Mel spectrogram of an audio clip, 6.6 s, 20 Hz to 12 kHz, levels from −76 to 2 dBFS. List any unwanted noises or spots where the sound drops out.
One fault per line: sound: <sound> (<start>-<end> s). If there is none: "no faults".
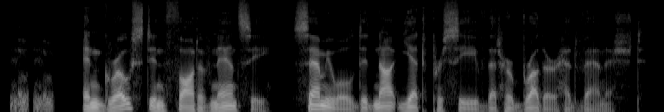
sound: laugh (0.1-0.6 s)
